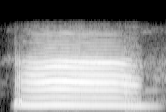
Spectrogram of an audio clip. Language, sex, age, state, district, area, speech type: Assamese, female, 45-60, Assam, Biswanath, rural, conversation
